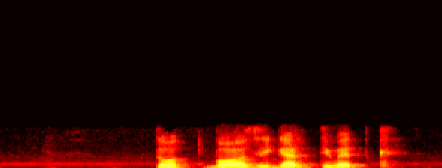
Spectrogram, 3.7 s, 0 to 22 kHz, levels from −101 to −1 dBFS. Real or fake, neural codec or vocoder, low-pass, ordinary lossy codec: real; none; 5.4 kHz; Opus, 32 kbps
